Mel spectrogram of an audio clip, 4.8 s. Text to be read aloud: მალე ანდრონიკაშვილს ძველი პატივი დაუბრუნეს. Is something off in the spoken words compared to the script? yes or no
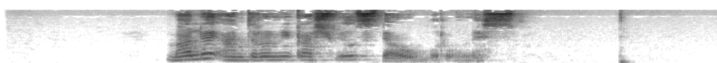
yes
